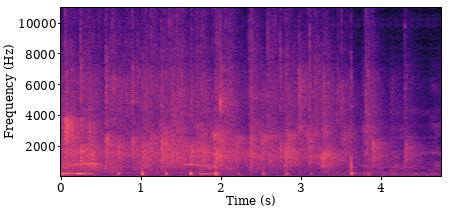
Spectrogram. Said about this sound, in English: I feel like we should clap for you guys.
